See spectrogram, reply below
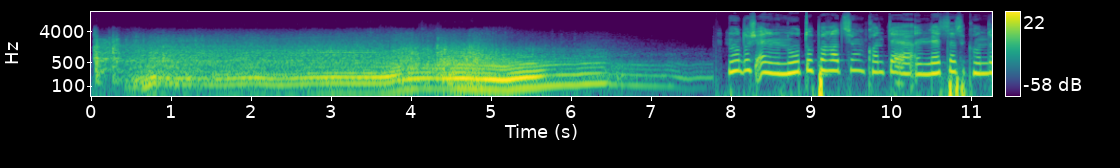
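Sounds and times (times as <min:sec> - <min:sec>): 
car engine accelerating through the gears: 0:00.0 - 0:07.8
speech: 0:08.1 - 0:11.2.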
